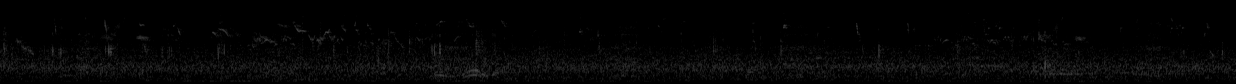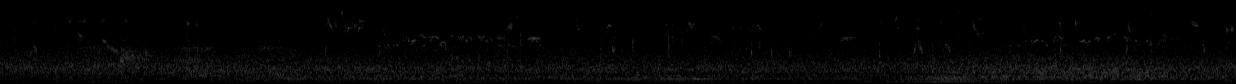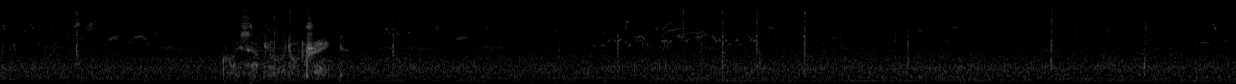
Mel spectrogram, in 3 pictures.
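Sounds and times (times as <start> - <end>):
small ticks: 0.0 - 10.7, 15.6 - 37.0
faint bird chirps: 5.8 - 34.4.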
